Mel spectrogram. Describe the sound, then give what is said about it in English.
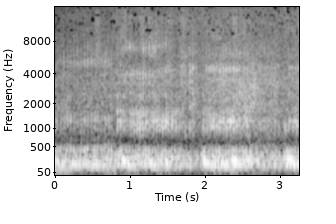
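A British family's 14-year-old domestic cat purrs loudly and steadily during an official loudest-purr record attempt, measured at 54.6 decibels, a continuous rumbling drone with a faint rhythmic pulse and no talking over it. “This is an official attempt for the loudest purr by a domestic cat.”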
